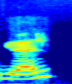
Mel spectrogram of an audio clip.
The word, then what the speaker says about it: Yuan: And then my given name, Yuan, actually it pronounces the same as the character of like circle in Chinese.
